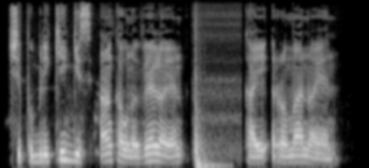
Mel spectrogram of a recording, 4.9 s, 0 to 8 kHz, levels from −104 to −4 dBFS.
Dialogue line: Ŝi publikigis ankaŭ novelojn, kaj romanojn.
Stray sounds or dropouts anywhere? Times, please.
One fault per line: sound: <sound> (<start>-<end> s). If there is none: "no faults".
sound: thud (2.6-3.1 s)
